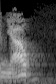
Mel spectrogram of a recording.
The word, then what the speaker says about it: nhạo: Chỗ này đọc là nhạo, tức là anh ưa thích.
